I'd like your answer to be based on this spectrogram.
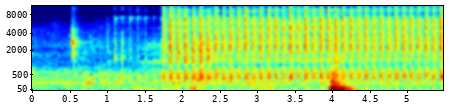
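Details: Radial extracorporeal shockwave device demonstrated on the arm with gel, squeezing while sliding, a technique said to cause bruising: rapid, steady mechanical clicking pulses like a fast typewriter, with one heavier thump.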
